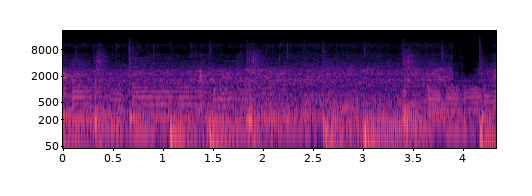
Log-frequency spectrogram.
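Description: Thick curry bubbling and popping steadily in a pan, a soft continuous simmer with irregular small bursts, close by.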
